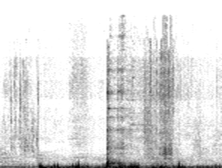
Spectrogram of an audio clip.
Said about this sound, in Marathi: आठ तासानंतर त्यातील पाणी नितरून घ्यायचं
